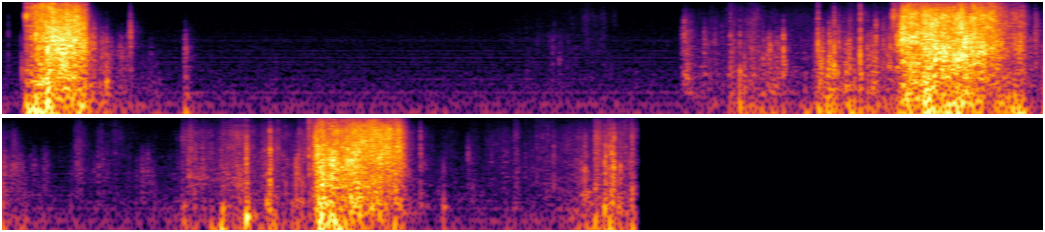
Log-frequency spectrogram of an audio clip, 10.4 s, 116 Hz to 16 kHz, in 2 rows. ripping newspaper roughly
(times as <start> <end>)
0.1 0.7, 3.4 8.4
